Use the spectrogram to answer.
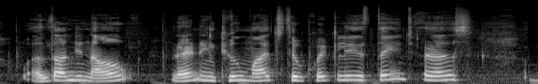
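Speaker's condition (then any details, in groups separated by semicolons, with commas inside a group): Cerebral palsy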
